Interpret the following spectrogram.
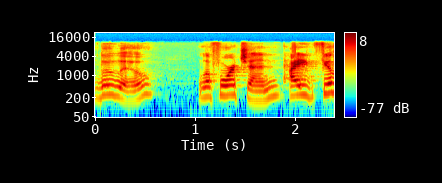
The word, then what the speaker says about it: LaFortune: Lulu LaFortune. I feel like when I first found you on Instagram, I thought your last name was LaFortune. Lulu LaFortune, but it's actually Lulu LaFortune.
